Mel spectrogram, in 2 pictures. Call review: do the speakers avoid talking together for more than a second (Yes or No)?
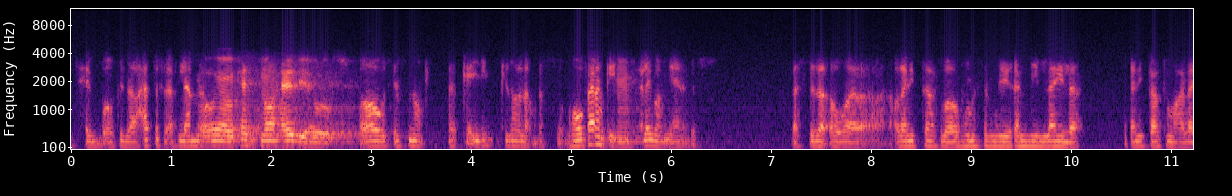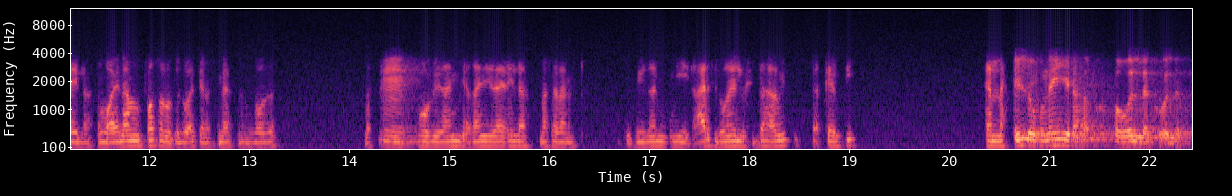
Yes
